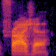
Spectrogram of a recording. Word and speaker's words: Fraga: Ask a Portuguese how they say Frega, and they actually say Fraja. The Portuguese? Yeah. They say Fraja with a soft G.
